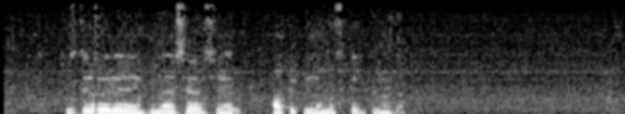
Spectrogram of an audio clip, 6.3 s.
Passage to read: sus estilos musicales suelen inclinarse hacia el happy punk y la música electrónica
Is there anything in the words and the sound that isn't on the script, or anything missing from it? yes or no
yes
